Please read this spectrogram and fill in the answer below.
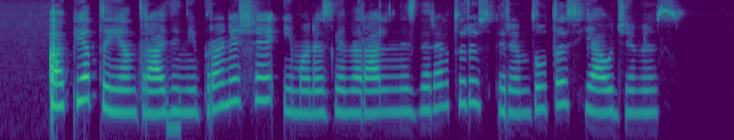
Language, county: Lithuanian, Telšiai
